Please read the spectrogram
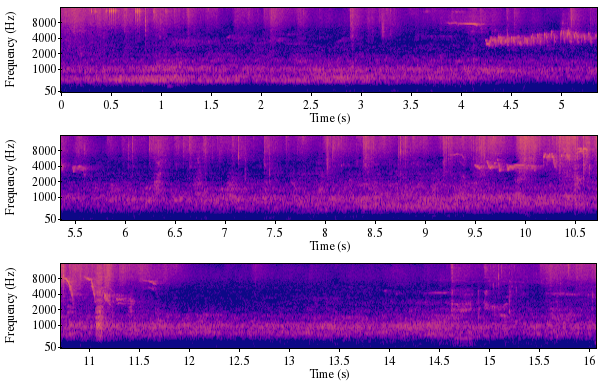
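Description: Outdoor ambience: a steady background hum with a few bird chirps, one about four seconds in and more near ten seconds.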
